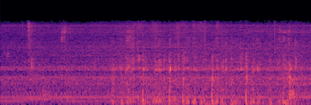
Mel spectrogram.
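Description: Smartpen tip writing on paper: a run of small, irregular scratches and ticks, picked up close by the pen's own built-in microphone, over a steady low hum.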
